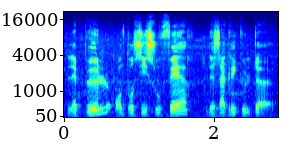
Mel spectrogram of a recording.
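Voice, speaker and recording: Male news narrator, low lively voice, scripted report, slight noise. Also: normal speed.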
